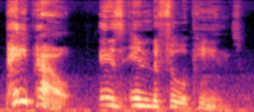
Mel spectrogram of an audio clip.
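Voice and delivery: normal talking voice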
